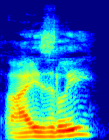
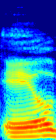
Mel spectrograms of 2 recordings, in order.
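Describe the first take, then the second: First: It is said with an extra syllable, like Isley. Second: It is said with an 'ay' vowel, like ale. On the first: "not Isley" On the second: "Not ale"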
